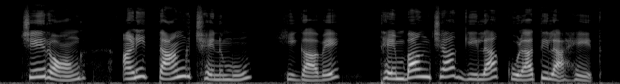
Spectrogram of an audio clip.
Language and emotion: Marathi, neutral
